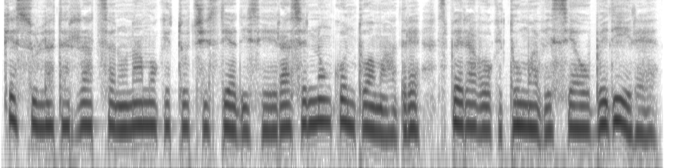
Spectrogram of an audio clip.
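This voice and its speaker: A stern mother of a grown daughter, severe and measured, voiced by a woman storyteller. Her voice is low and mellow. The read sounds dry and close. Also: fairly even intonation, slightly rough, dry recording. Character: stern older mother, scolding.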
